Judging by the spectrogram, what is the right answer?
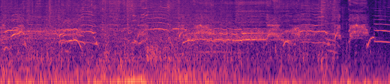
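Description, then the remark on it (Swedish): A panicked crowd rises and flees as a mass of snow comes rushing down the mountain, many voices screaming and shouting in loud, frantic overlapping cries over a constant roar of commotion that keeps going for the whole stretch. “Folk reser sig. Pappa! Och flyr i panik.”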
